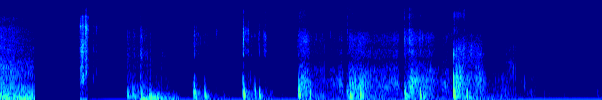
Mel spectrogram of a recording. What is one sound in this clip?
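Footsteps walk on stone.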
